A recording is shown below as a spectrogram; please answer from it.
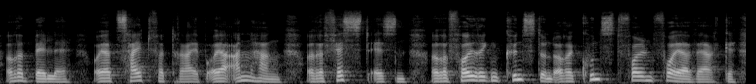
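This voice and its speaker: An actress playing a stern, scornful older queen in a 1960s radio play, with speech and an imperious, declamatory delivery. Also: low voice. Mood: accusing, scornful. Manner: imperious, biting, declamatory, emphatic enumerations.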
